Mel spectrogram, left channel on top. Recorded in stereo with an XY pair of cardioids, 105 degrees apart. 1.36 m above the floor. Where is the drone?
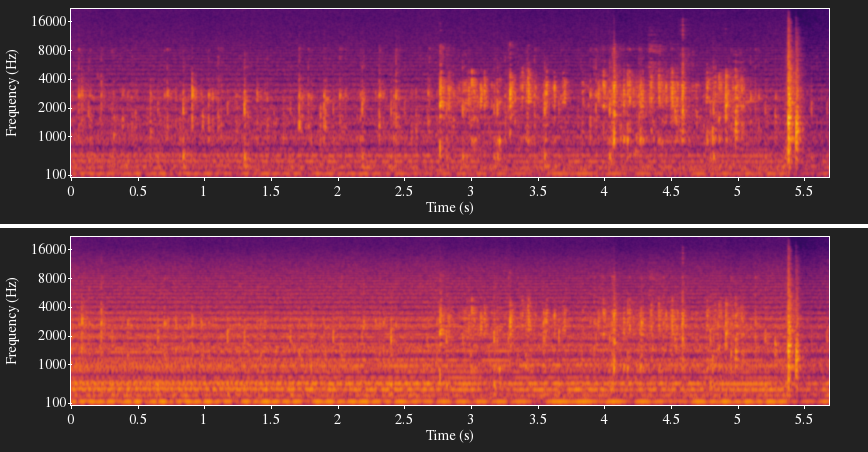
60° right.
